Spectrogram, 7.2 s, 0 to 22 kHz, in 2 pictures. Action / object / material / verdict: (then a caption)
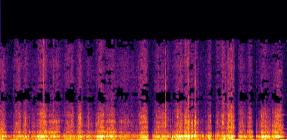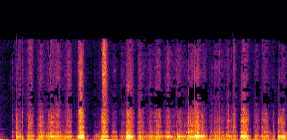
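scrape / metal candy tin lid / metal / none. Long nails scratch and tap the lid face of a round, hollow, printed metal candy tin held in both hands. Dense, raspy scratching runs throughout, with a steady metallic ring around 600 Hz and sharper taps poking out. The sound briefly drops out just before the four-second mark.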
